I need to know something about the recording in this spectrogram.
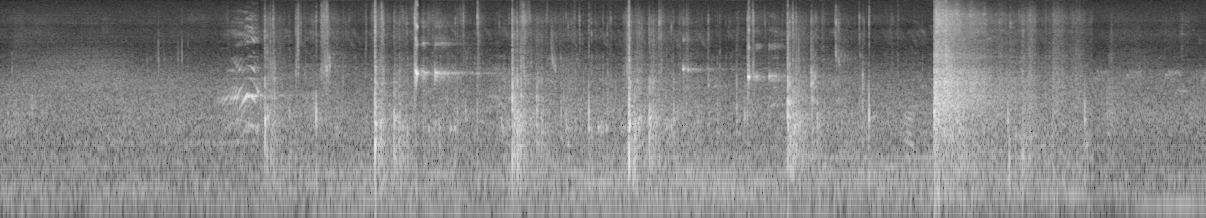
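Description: A tennis rally on a hard court: sharp cracks of racket strings striking the ball and the ball bouncing, coming roughly a second apart, with short squeaks of shoes on the court surface. About nine seconds in, a brief louder rush of noise follows the rally.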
